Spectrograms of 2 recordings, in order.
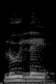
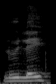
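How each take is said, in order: Both takes have the same delivery.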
